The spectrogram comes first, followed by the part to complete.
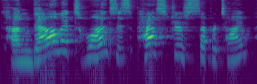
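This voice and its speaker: A woman voicing a stern, protective old grandmother in a storybook, firm and measured. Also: high-pitched, lively intonation, sharp tone, voice pushed up, exaggerated voice, rough recording. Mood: firm caring.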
